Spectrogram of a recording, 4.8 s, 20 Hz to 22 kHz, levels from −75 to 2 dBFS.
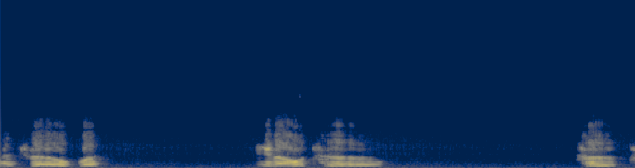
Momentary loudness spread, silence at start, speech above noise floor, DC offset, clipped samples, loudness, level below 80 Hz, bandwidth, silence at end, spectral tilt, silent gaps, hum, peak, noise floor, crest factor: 14 LU; 0 s; 37 dB; under 0.1%; under 0.1%; -23 LUFS; -74 dBFS; 7 kHz; 0 s; -2.5 dB/octave; none; none; -6 dBFS; -60 dBFS; 20 dB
